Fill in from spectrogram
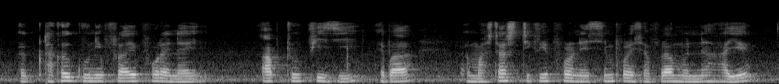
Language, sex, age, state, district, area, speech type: Bodo, male, 18-30, Assam, Kokrajhar, rural, spontaneous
